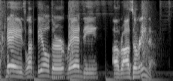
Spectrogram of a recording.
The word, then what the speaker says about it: Arozarena: Ks, left fielder Randy Arozarena. But as Randy says it, he says it Randy Arozarena. So obviously you'll hear the announcers say Arozarena, but I think the correct pronunciation is Arozarena.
